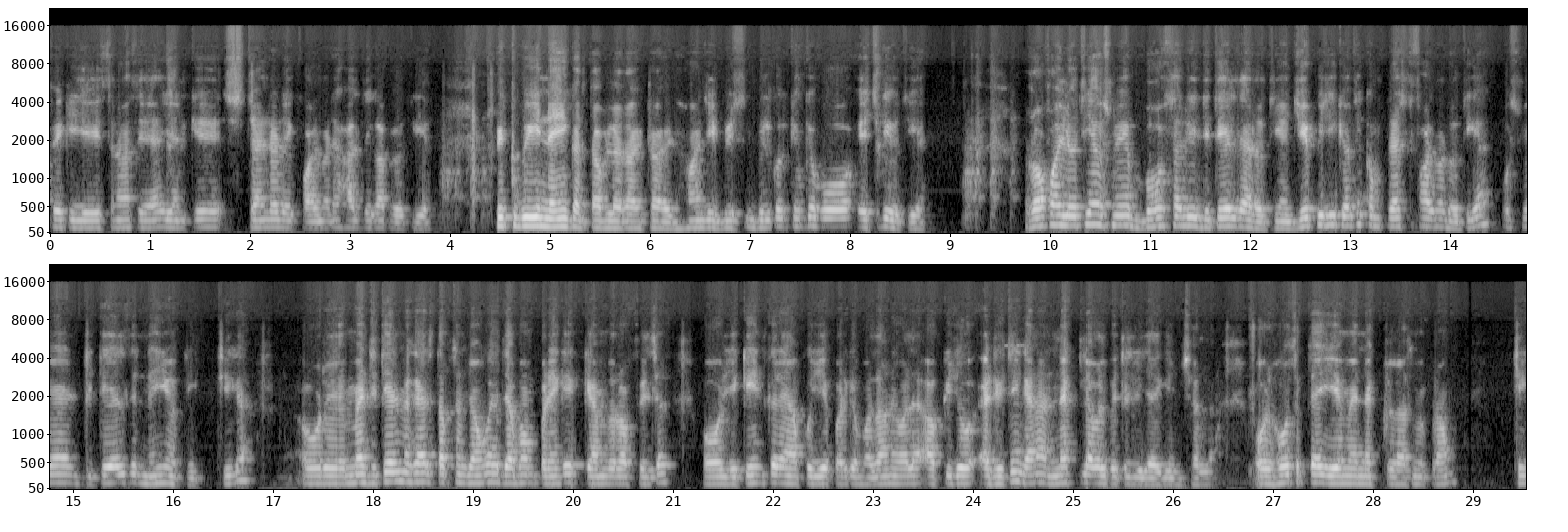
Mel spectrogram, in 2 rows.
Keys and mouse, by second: 19.0 click.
